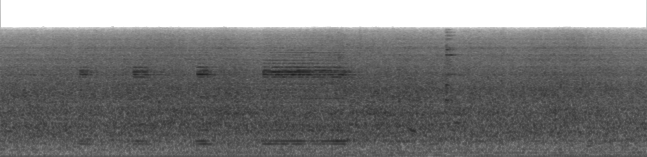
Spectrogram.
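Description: Street traffic noise with a vehicle horn sounding three short beeps starting about a second in, then a longer honk of about a second.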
